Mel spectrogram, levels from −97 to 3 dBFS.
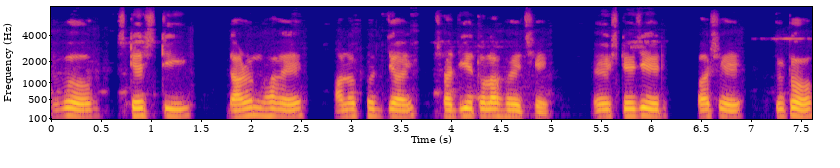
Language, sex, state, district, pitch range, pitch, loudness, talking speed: Bengali, male, West Bengal, Dakshin Dinajpur, 130-145 Hz, 135 Hz, -18 LUFS, 120 wpm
